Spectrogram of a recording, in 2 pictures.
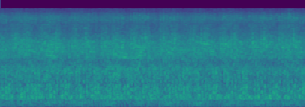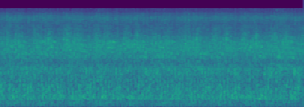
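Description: Express train's passenger coaches passing at speed through a level crossing: a loud, steady rush and clatter of steel wheels on the rails.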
